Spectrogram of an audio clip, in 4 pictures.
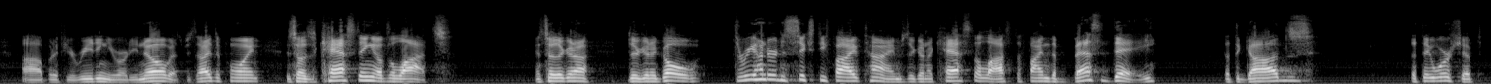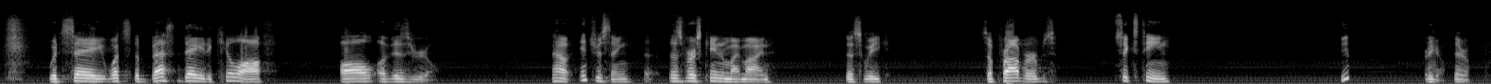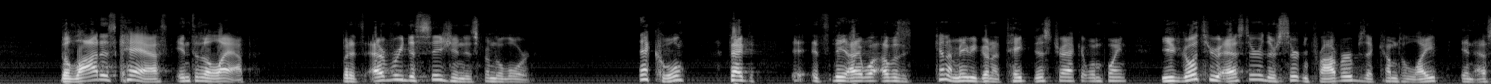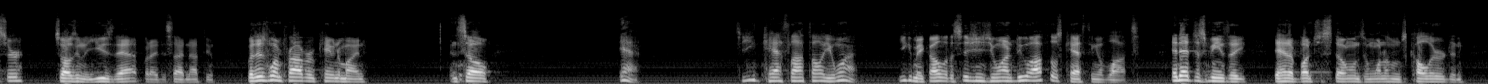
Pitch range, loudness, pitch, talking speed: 110-160 Hz, -17 LUFS, 140 Hz, 185 wpm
